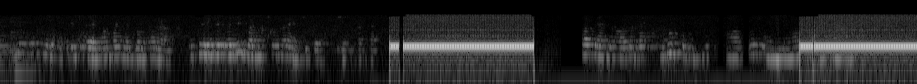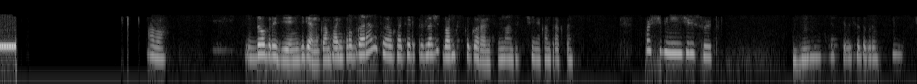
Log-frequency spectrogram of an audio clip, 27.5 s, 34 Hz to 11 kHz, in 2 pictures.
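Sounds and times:
speech: 0:01.4 - 0:05.0, 0:17.8 - 0:22.6, 0:23.4 - 0:24.6, 0:25.6 - 0:27.4
telephone ringback tone while waiting for an operator: 0:05.8 - 0:08.0, 0:12.0 - 0:14.0.

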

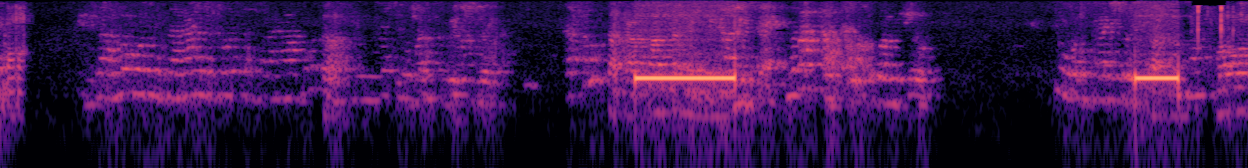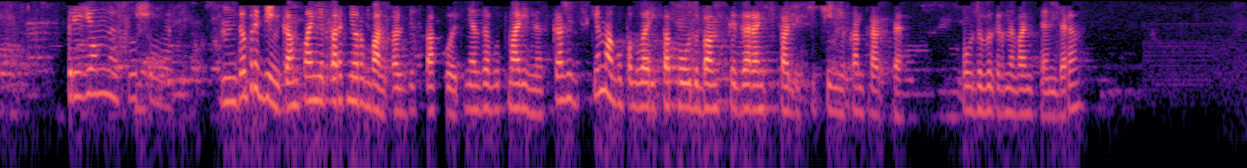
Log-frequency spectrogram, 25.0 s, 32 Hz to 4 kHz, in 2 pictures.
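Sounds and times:
recorded voice on a company's phone line, narrow and tinny: 0:06.3 - 0:07.4, 0:11.3 - 0:11.9
loud steady telephone ringing tone: 0:06.4 - 0:07.4, 0:11.4 - 0:11.8
speech: 0:13.8 - 0:23.5.

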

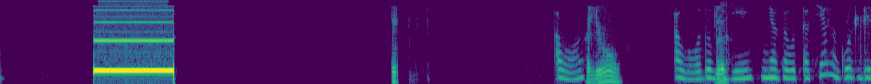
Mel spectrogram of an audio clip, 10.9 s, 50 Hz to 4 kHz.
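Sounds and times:
telephone line tone while a call is transferred: 0:01.2 - 0:02.2
speech: 0:07.0 - 0:10.8.

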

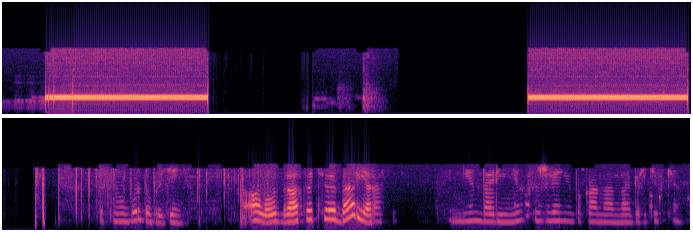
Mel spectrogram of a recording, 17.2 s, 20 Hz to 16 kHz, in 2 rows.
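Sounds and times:
telephone ringback tone while a call is being transferred: 0:00.5 - 0:02.6, 0:06.6 - 0:08.6
speech: 0:10.4 - 0:11.1, 0:11.7 - 0:13.4, 0:14.3 - 0:17.2.

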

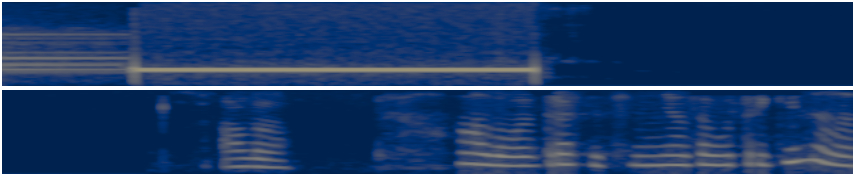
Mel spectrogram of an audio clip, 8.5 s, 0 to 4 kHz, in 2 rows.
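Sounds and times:
telephone line tone while a call is being transferred: 0:00.6 - 0:02.7
speech: 0:06.9 - 0:08.4.

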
